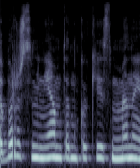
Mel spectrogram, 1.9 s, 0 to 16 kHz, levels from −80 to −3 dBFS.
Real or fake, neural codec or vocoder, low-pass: real; none; 14.4 kHz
